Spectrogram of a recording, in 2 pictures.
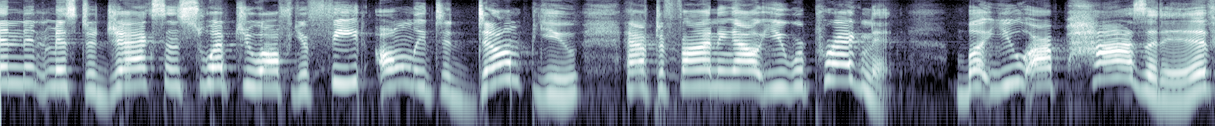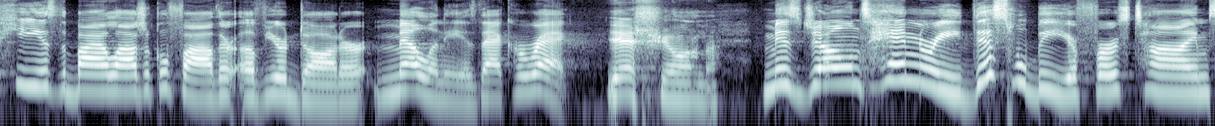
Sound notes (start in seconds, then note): none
